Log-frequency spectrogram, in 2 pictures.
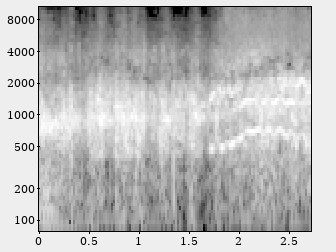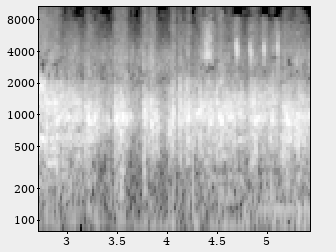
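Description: A horse whinnies mid-clip amid a busy, loud radio-drama scene, its rising and falling call sweeping over a dense bed of voices and clattering noise.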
